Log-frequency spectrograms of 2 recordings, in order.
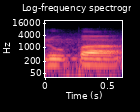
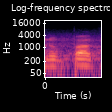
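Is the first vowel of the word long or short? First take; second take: long; short. First: The first vowel is a long u sound. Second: The first vowel is a short u sound. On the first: The speaker calls it wrong. "ਕਈ ਰੂਪਾ ਉਹ ਦੁਲੈਂਕੜ ਕਰ ਜਾਂਦੇ ਆ।" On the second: The speaker calls it right. "ਇੱਥੇ ਔਂਕੜ ਨਾਲ ਹੀ ਹੈ। ਜਿਵੇਂ ਭਾਈ ਸਾਹਿਬ ਨੇ ਰੂਪਾ ਕਿਹਾ ਹੈ, ਇਹ ਸ਼ੁੱਧ ਪਾਠ ਹੈ।"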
